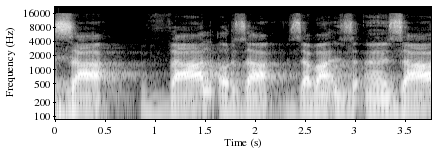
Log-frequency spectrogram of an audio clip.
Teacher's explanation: زا پڑھتے ہوئے زبان کو دانت کے اندر رکھنا ہے اور اس میں زگ زگ جیسے آواز آئے گی، تھوڑی سختی سے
